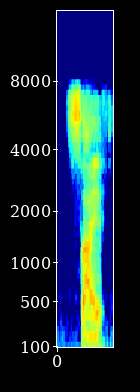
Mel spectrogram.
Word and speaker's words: scythe: Scythe, yes. C is silent.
